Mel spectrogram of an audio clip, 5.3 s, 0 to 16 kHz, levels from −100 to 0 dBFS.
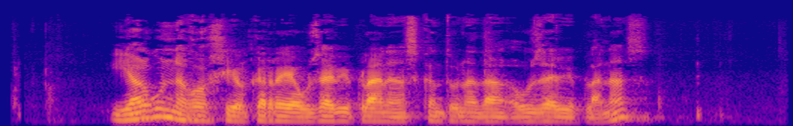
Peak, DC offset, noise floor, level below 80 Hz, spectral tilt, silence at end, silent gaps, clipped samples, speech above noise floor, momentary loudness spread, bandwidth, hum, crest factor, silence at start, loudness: -6 dBFS; under 0.1%; -68 dBFS; -58 dBFS; -6 dB/octave; 1 s; none; under 0.1%; 42 dB; 9 LU; 11 kHz; none; 20 dB; 0.75 s; -26 LUFS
